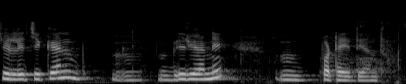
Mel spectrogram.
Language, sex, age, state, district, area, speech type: Odia, female, 18-30, Odisha, Cuttack, urban, spontaneous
